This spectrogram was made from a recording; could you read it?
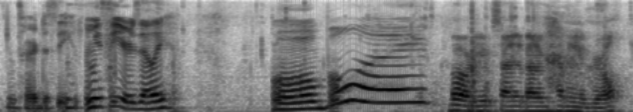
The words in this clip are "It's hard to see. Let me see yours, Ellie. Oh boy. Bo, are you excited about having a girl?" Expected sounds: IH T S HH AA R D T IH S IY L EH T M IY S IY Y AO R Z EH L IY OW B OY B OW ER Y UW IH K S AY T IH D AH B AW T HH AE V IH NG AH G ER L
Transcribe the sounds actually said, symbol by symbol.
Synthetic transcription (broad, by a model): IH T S HH AA R D T IH S IY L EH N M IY S IY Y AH R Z EH L IY OW B OY B OW ER Y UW IH K S AY T IH D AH B AW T HH AE V IH NG AH G ER L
